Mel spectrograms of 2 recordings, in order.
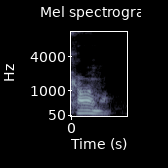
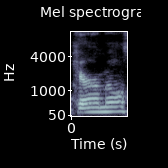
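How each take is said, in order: First: "caramel" said KAR-mul; quick two-beat KAR-mul for "caramel"; two-syllable caramel. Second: "caramel" said KAIR-uh-mel; lifted KAIR-uh-mel for "caramel"; three-syllable caramel. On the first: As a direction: drop the middle syllable of "caramel". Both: Shown as a demonstration. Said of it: "I do both".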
